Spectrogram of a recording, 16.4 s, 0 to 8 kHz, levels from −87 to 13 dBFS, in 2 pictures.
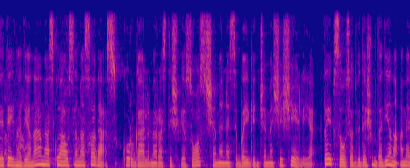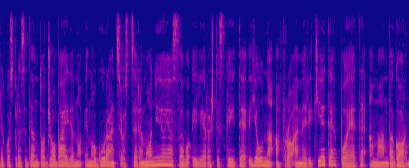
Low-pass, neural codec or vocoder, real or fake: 7.2 kHz; codec, 16 kHz, 8 kbps, FreqCodec, larger model; fake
